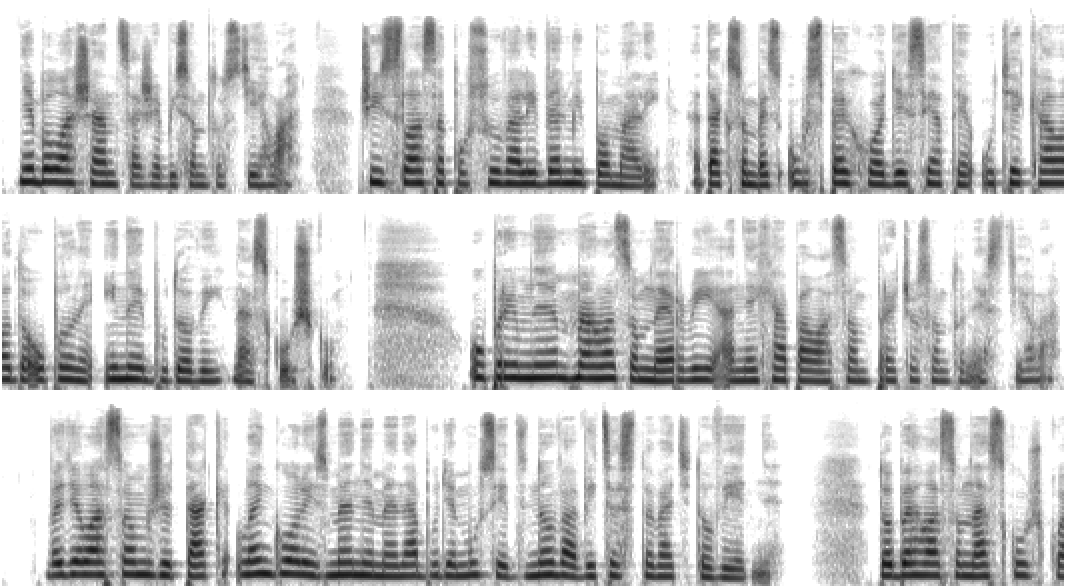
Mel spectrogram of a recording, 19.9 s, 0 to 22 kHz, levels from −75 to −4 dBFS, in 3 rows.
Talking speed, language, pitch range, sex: 165 wpm, Slovak, 220-250 Hz, female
